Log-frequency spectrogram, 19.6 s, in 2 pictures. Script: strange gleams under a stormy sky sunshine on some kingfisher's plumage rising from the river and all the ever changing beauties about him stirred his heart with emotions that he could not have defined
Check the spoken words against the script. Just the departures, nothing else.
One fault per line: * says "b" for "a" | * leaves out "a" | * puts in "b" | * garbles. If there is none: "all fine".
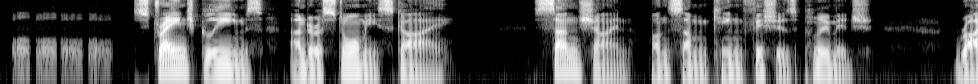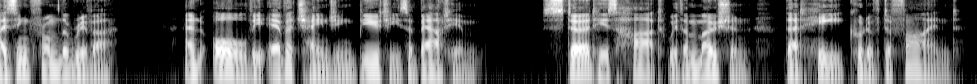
* says "emotion" for "emotions"
* leaves out "not"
